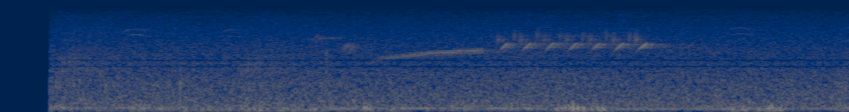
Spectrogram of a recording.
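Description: Bewick's wren gives a thin rising whistle, then a quick, bright trill of about eight notes, over a steady low rumble of distant traffic.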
